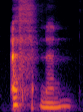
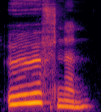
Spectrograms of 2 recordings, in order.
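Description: First: The first vowel is short and open. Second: The first vowel is long. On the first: The speaker calls it right. "Der Unterkiefer ist weiter geöffnet und wir sagen den Laut schneller" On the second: The speaker calls it wrong. "Wir sagen auch nicht öffnen. Wir sagen es nicht lang"

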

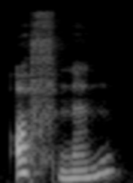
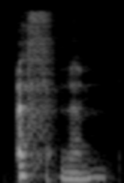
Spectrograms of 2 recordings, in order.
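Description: First: The first vowel is a back rounded vowel. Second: The first vowel is a front rounded vowel. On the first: The speaker calls it wrong. "Vorsicht, es ist nicht öffnen. Wir brauchen den Zungenmittelteil vorne" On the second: The speaker calls it right. "Wir brauchen den Zungenmittelteil vorne"

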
